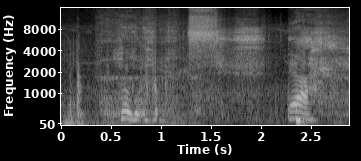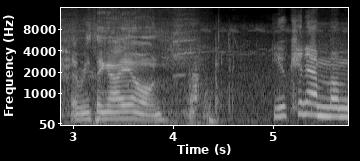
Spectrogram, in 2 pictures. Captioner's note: laughs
